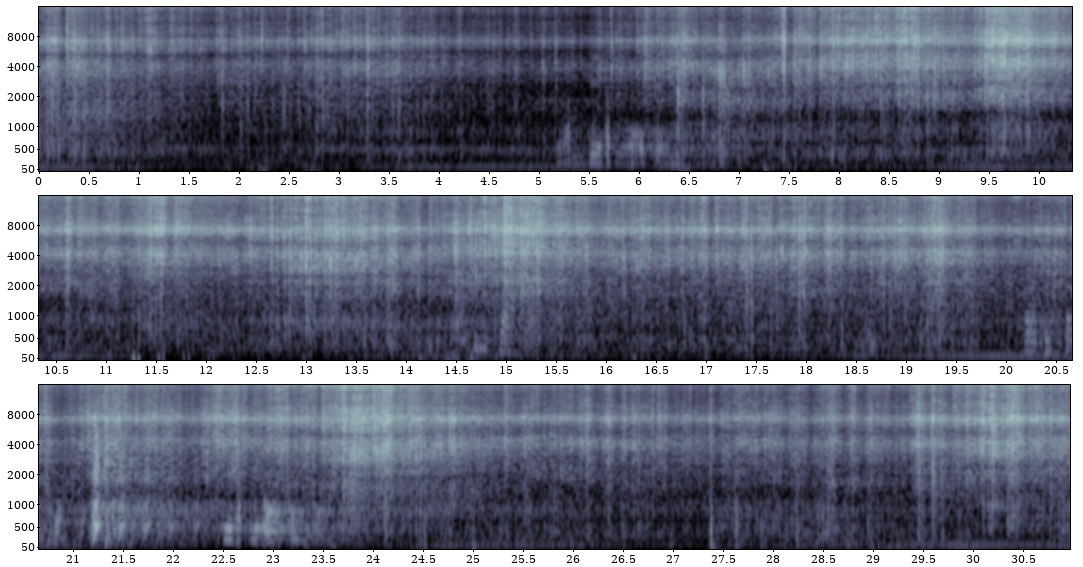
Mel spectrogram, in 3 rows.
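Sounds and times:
plastic packaging crinkling: 0.0 - 30.9.

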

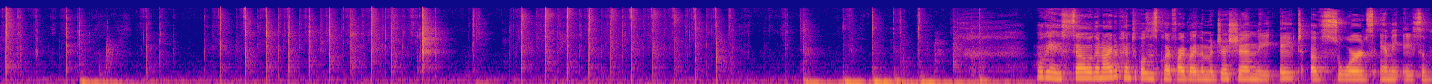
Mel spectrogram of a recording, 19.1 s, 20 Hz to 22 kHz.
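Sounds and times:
cards being shuffled: 0.0 - 13.0.

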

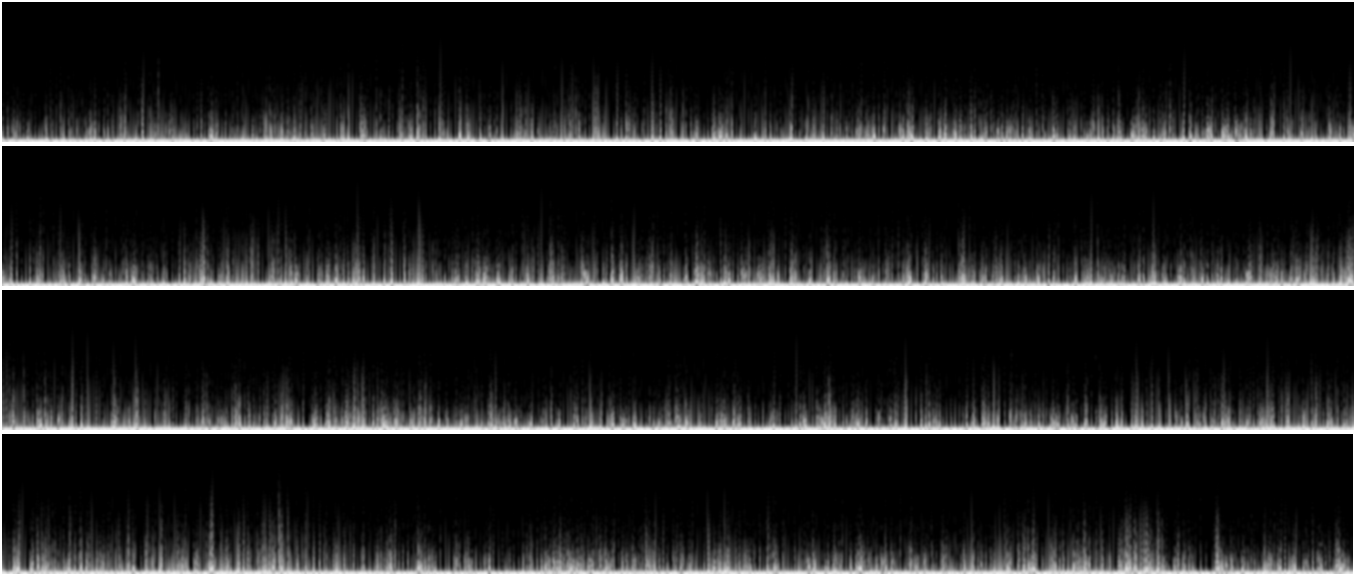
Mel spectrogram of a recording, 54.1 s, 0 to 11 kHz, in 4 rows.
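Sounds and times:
wind rumble on microphone: 0.0 - 54.0.

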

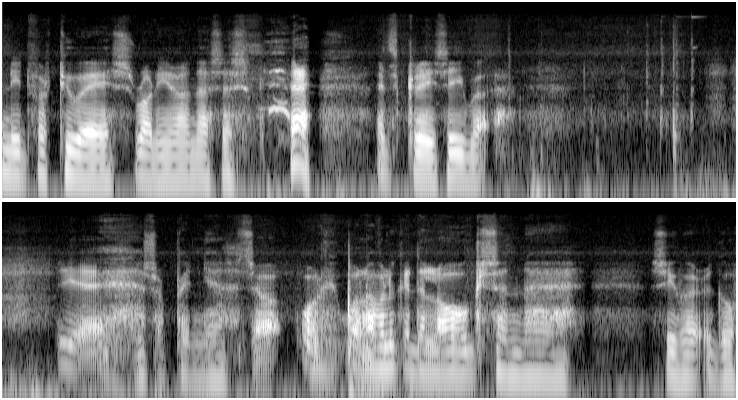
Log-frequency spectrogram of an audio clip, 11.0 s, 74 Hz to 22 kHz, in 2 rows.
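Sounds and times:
steady low rumble: 2.6 - 10.5.

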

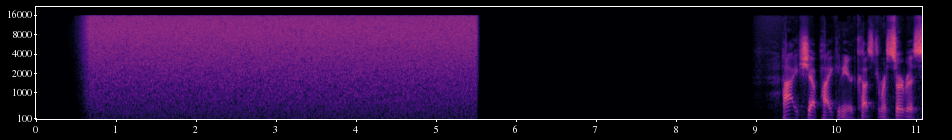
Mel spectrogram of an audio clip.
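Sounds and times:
television static hiss: 0.6 - 5.5.

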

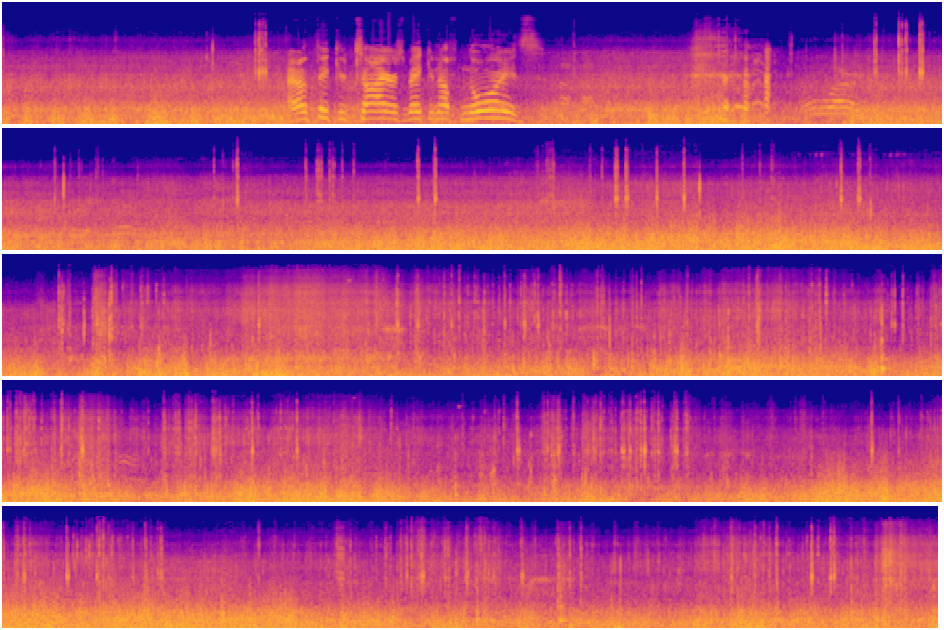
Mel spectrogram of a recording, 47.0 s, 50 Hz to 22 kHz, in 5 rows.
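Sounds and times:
bike tyres rolling: 0.0 - 4.6, 5.4 - 46.9
bike rattling over bumps: 0.0 - 46.9
wind rushing over microphone: 0.0 - 46.9
tyres through dry leaves: 19.4 - 36.4, 37.2 - 46.9.

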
